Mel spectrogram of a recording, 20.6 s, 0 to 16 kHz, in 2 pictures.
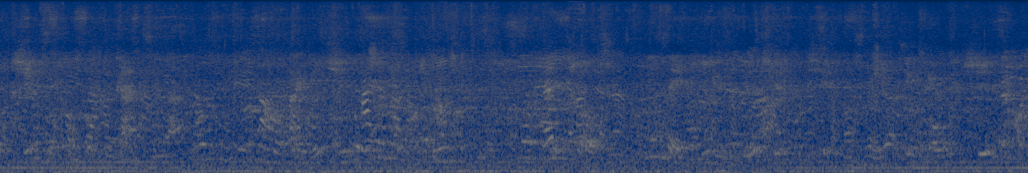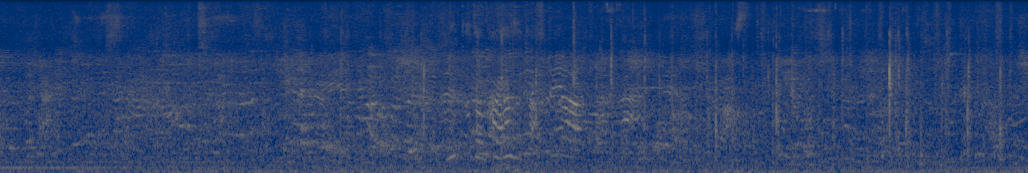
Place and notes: Yishan Road, Xuhui District - Line 9 (Shanghai Metro)
from Yishan Road Station to Xujiahui station, Messages broadcast station, walking in the Station, Binaural recording, Zoom H6+ Soundman OKM II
